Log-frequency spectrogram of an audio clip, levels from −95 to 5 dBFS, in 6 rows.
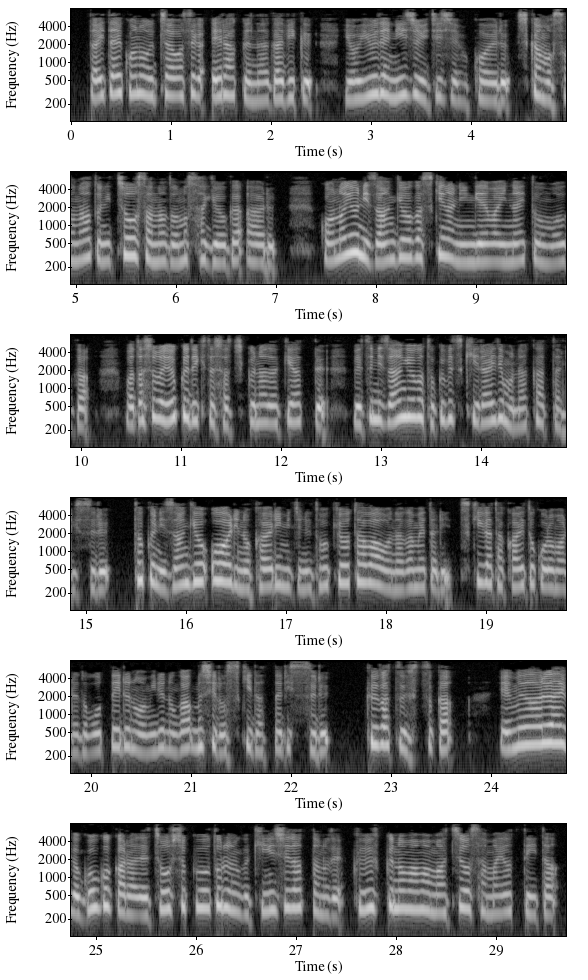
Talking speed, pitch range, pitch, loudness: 375 characters per minute, 250-310 Hz, 275 Hz, -23 LUFS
